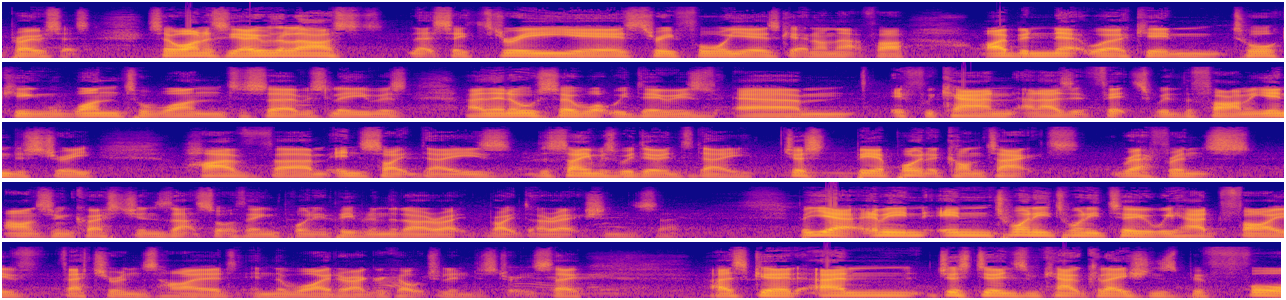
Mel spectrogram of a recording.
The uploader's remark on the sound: Recorded at LAMMA 2023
